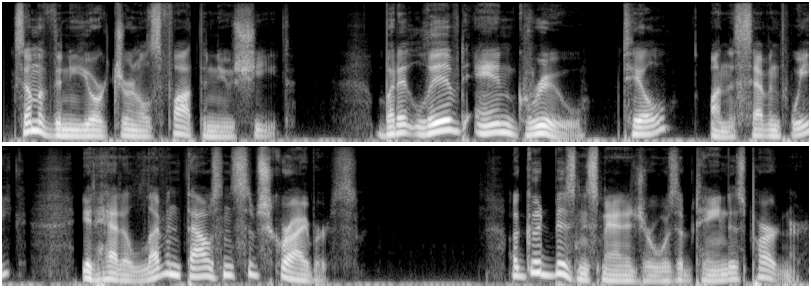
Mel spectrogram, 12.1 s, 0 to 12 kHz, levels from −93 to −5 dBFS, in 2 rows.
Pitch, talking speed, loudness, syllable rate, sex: 125 Hz, 165 wpm, -19 LUFS, 5.2 syllables/s, male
